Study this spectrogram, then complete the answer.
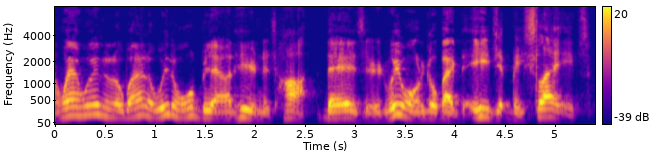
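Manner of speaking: low, grumbling complaint of the Israelites in the desert; imitating the grumbling Israelites wanting Egypt; mock whining. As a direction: whine it like a weary, sulking crowd. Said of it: "they were whining".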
